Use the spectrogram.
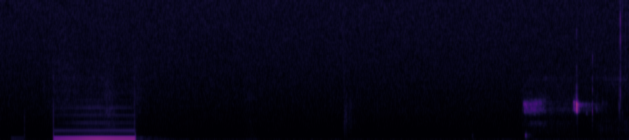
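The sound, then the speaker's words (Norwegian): A single long telephone ringback tone sounds while a call is being placed, a steady electronic purr lasting about a second, followed by a quiet line with a few faint clicks. “Og nå skal jeg rett og slett ta og ringe henne med en gang.”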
